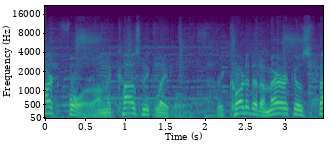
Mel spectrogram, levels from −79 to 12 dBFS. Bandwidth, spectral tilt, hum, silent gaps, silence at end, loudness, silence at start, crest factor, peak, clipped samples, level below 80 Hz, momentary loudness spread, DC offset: 15.5 kHz; -6 dB/octave; none; none; 0 s; -18 LUFS; 0 s; 14 dB; -2 dBFS; under 0.1%; -40 dBFS; 12 LU; under 0.1%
